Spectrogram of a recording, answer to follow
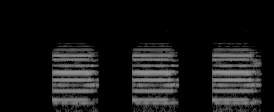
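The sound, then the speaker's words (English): A car alarm blares in three loud, evenly spaced bursts of about half a second each, a harsh horn-like tone with short gaps of silence between. “The car alarm going off.”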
